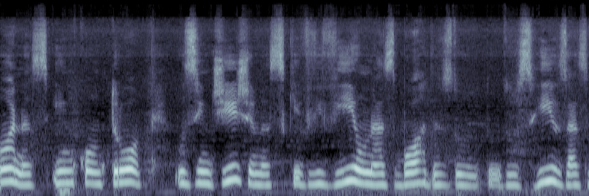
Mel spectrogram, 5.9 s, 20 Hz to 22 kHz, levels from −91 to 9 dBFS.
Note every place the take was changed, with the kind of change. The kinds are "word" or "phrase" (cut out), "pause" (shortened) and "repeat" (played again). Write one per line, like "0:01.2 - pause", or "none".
none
